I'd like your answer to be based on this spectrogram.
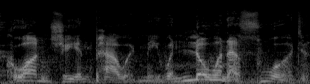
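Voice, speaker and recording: An actor playing a scarred, fanatical revolutionary in a fighting game, gravelly and grandiose in his declarations. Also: mid-range voice, huge pitch swings, measured pace, sharp tone, faint music behind, heavily acted. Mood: righteous anger. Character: scarred, fanatical male revolutionary agent of chaos. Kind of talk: theatrical fighting-game villain acting.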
